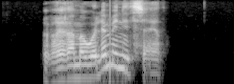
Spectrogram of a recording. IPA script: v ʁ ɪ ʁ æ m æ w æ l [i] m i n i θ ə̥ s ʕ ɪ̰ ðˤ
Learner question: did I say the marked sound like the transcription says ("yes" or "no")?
no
